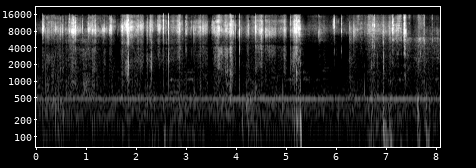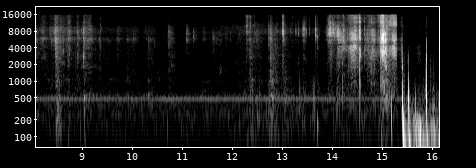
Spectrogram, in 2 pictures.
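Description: Rustling and crinkling of packaging during an unboxing, with scattered clicks and taps over a faint steady hum, quieter for several seconds in the middle. Near the end a loud low rumble takes over.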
